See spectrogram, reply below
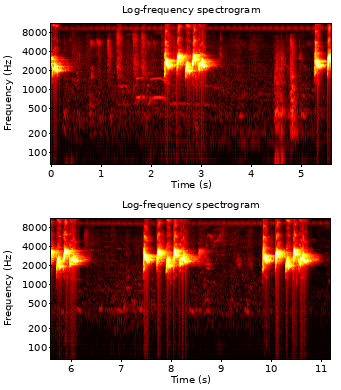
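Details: Red-whiskered bulbul repeating the same short, bright warbled phrase of four quick slurred notes roughly every two and a half seconds, played to lure wild birds or to excite caged birds.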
